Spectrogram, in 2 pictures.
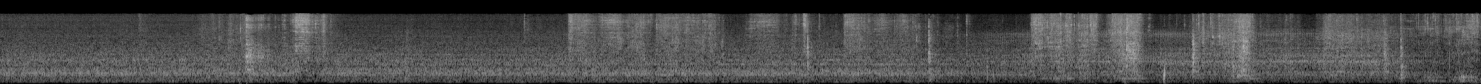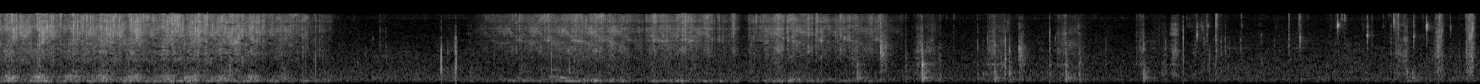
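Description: Kitchen cooking sounds: a steady hum, then irregular clatter and knocks of metal cookware. After a drop near the middle comes a run of short, quick scraping strokes as cucumber is grated and scraped off a ceramic grater into a steel bowl.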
